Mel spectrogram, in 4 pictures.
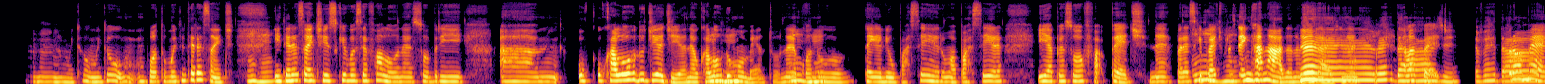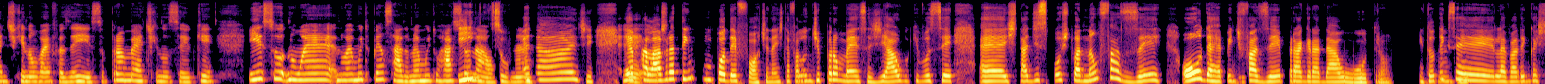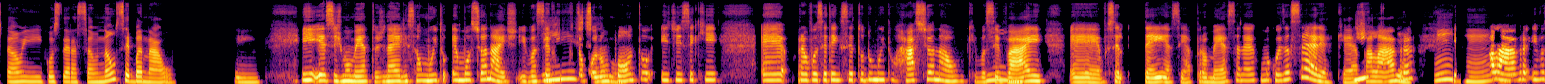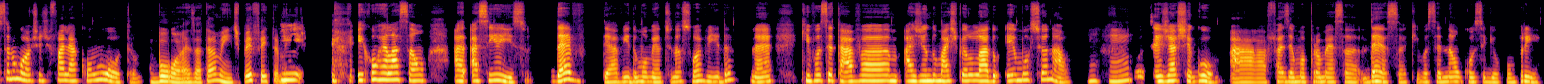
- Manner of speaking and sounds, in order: other noise; unintelligible speech; unintelligible speech; chuckle
- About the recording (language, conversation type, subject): Portuguese, podcast, Como posso cumprir as promessas que faço ao falar com alguém?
